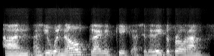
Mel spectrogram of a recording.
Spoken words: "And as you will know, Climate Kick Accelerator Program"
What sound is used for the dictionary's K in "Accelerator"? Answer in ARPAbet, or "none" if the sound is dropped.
none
